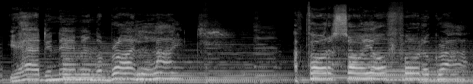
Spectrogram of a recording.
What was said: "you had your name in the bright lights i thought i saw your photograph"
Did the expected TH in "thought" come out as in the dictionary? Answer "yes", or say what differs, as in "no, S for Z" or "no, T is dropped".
yes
